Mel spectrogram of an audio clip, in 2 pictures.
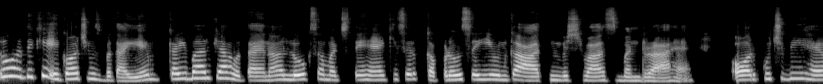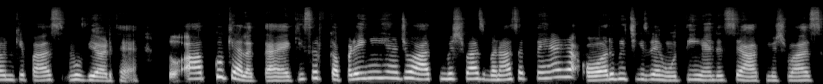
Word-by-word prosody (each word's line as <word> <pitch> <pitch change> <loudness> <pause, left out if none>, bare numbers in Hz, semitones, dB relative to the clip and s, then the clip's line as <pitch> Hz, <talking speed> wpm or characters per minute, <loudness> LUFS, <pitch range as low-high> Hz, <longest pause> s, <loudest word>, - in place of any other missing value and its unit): तो 380 +1 +6
देखिए 350 +3 +1
एक 245 0 +2
और 255 +1 +6
चीज़ 250 -5 -3
बताइए, 175 +1 -1 0.2
कई 255 +1 +3
बार 285 +2 +3
क्या 290 -1 +3
होता 195 -7 -1
है 185 0 0
ना 200 +3 -1
लोग 220 +2 +4
समझते 215 -3 -4
हैं 210 -1 0
कि 230 +3 -12
सिर्फ़ 240 +2 -2
कपड़ों 200 +2 +2
से 225 - +2
ही 230 - 0
उनका 215 -1 +1
आत्मविश्वास 195 -1 -2
बन 175 -1 -3
रहा 165 -3 +1
है - - -8 0.5
और 215 +1 +4
कुछ 255 0 -4
भी 270 +1 -2
है 215 -2 +2
उनके 215 +1 -3
पास 195 +3 -2
वो 225 +1 +2
व्यर्थ 185 -4 0
है। - - -6 0.3
तो - - 0
आपको 270 +6 +2
क्या 280 - +5
लगता 175 -2 0
है 180 0 +1
कि 245 +8 -8
सिर्फ़ 295 +2 -2
कपड़े 225 +3 +3
ही 295 +2 -1
हैं 290 -2 0
जो 295 +2 +1
आत्मविश्वास 255 +1 +2
बना 215 +2 +1
सकते 265 +1 -4
हैं 330 +4 -1
या 350 - +5 0.2
और 210 +4 +5
भी 255 - 0
चीज़ें 230 -1 -1
होती 200 +3 -3
हैं 200 -1 -2
जिससे 200 +2 -4
आत्मविश्वास 185 0 -3
220 Hz, 210 wpm, -15 LUFS, 195-255 Hz, 0.5 s, तो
